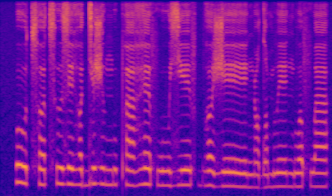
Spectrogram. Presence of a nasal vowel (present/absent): absent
